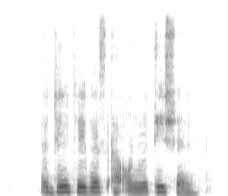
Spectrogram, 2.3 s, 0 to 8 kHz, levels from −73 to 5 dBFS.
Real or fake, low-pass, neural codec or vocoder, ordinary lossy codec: fake; 7.2 kHz; codec, 24 kHz, 1 kbps, SNAC; none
